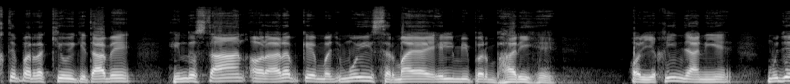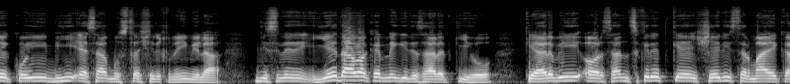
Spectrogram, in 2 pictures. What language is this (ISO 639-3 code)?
urd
